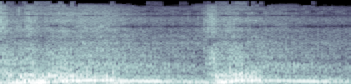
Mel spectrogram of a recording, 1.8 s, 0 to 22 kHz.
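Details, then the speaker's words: Small-block Ford V8 after swapping the stock points distributor for a Proform HEI distributor, timed, on a cold early morning. Throaty revs blip up and settle back smoothly with no miss or clatter; it runs healthy. "This is the finished product. It's all wired in. I timed it. Runs really good. Love it. All right, this is what she sounds like."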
